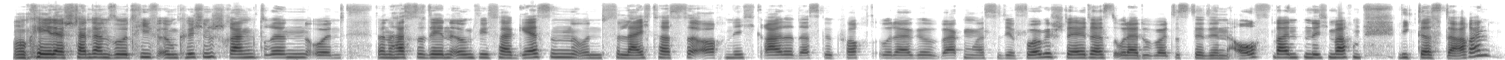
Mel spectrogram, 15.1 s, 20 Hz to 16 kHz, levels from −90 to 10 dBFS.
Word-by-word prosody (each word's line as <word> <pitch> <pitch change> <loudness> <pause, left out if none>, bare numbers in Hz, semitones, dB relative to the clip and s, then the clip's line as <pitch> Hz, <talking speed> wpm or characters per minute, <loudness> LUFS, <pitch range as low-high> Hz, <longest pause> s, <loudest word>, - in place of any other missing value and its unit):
Okay, 195 +3 +6
das 185 -1 +8
stand 195 +1 +4
dann 200 -2 +4
so 195 +1 +3
tief 215 +1 -4
im 190 0 -2
Küchenschrank 210 -1 +1
drin 200 +2 -3
und 170 0 -5 0.3
dann 190 -1 -2
hast 195 +1 +2
du 200 - -4
den 195 0 +1
irgendwie 190 +1 -3
vergessen 205 +3 0
und 175 -2 -7
vielleicht 175 -2 0
hast 185 -1 -2
du - - 0
auch 175 +1 -3
nicht 185 0 -11
gerade 180 +2 +2
das 165 0 -9
gekocht 180 +1 -9
oder 170 -1 -5
gebacken 170 +2 -7
was 165 0 -12
du 160 - -22
dir 160 -1 -9
vorgestellt 190 +1 0
hast 185 -1 +1
oder 165 -1 +2
du 160 0 -13
wolltest 170 +2 -6
dir 165 -2 -3
den 155 0 -6
Aufwand 205 -1 +1
nicht 190 0 -2
machen. 200 0 +3 0.4
Liegt 195 -1 -7
das 185 0 +2
daran? 240 - +2
185 Hz, 170 wpm, -22 LUFS, 170-200 Hz, 0.4 s, das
